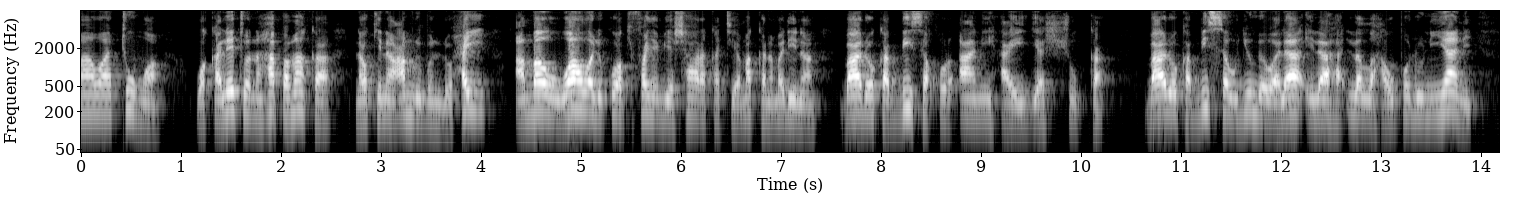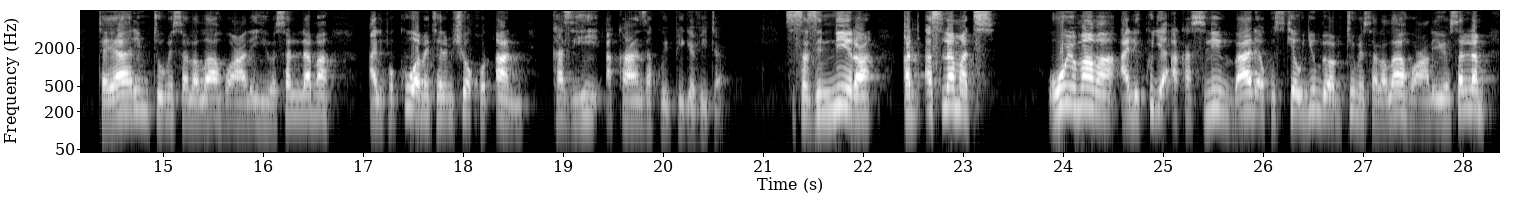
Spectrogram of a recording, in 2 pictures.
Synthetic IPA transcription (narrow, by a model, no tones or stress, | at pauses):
awatumwa | wakalɛtwanaɦapamaka | nawakinaamɾiɓinluħaj | ambaɔwaɔalikuwawaki̥faɲaɓiaʃaɾakatijamakanamaɗina | ɓaɗɔkaɓisaquɾʔanihaiʄaʃuka̰ | ɓaɗɔkaɓisauʄumbɛwalaːʔilaɦailːalˠˤːɑhaupɔɗuniani | tajaɾim̩tumɛsɑlːalːɑɦualejhiwasalːama | alipɔkuwaːmɛtɛɾɛm̩ʃiwaquɾan | kazihiːʔakaanzakuipiɠavita̰ | sasazinːiɾa | qadaslamat | hujumamaʔalikuʄaʔakaslimuɓaːɗajakusi̥kiauʄumbɛwam̩tumɛsɑlːalːɑɦualejhiwasalːam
